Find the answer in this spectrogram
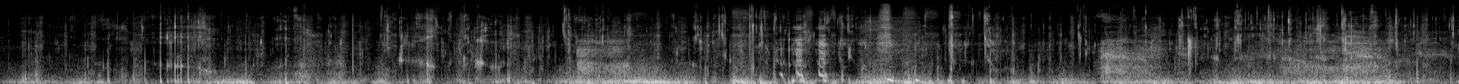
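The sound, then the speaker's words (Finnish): Sounds of grapes being bitten and chewed for ASMR, a steady run of wet, crunchy bites and squishing mastication lasting the whole stretch, with no talking over it. “Otetaanko perin, että jokaisessa jaksossa otetaan joku herkku ja sitten otetaan ASMR-kierros. Joka jaksossa purastaa rypäilettä.”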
